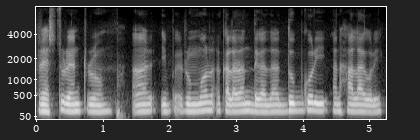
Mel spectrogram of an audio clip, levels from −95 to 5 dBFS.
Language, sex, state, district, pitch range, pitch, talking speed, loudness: Chakma, male, Tripura, Dhalai, 135-150 Hz, 140 Hz, 135 wpm, -16 LUFS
